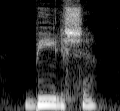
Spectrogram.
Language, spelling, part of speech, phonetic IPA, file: Ukrainian, більше, adjective / adverb / determiner, [ˈbʲilʲʃe], Uk-більше.ogg
- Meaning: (adjective) nominative/accusative neuter singular of бі́льший (bílʹšyj); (adverb) comparative degree of бага́то (baháto): more; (determiner) more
